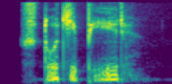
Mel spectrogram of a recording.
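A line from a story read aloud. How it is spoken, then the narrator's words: Quiet deflated whisper. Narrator (Russian): тихо прошептал грозный пират, у которого уже давно пропало всевозможное героическое настроение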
